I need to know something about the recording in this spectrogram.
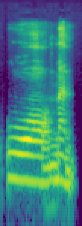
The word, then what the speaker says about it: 我: 生词，生词，我们，我 nya 3 ya. Jadi teman-teman baca agak turun. Masih ingat nada 3 ya, jadi dia turun, habis itu nyambung ke sampingnya. Nah, sampingnya karena nada 5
